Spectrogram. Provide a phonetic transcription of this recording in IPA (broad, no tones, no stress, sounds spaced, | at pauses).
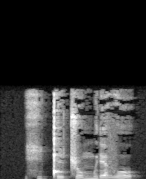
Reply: x i ǃ i ʈ͡ʂ o m ɯ ɾʲ a v o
